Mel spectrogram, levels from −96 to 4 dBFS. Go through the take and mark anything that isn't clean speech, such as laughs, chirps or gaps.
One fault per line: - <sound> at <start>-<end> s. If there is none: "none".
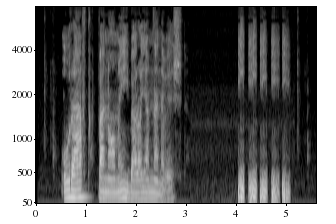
- laugh at 4.0-5.1 s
